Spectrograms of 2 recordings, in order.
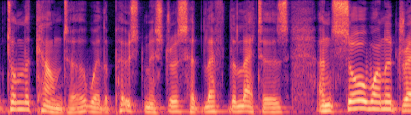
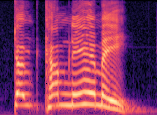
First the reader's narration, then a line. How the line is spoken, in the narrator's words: shouted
